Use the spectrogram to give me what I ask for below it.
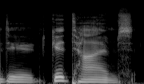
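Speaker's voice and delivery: ordinary talk, nothing marked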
